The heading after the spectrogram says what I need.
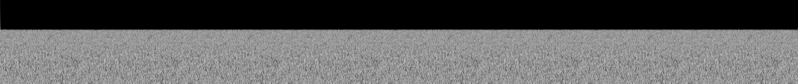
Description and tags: A noisy noise sound.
